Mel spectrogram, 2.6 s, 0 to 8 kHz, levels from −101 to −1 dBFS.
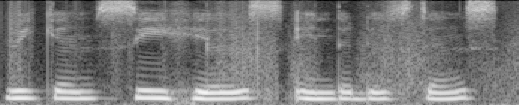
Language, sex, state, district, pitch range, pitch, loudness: English, female, Assam, Kamrup Metropolitan, 185-205 Hz, 195 Hz, -14 LUFS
